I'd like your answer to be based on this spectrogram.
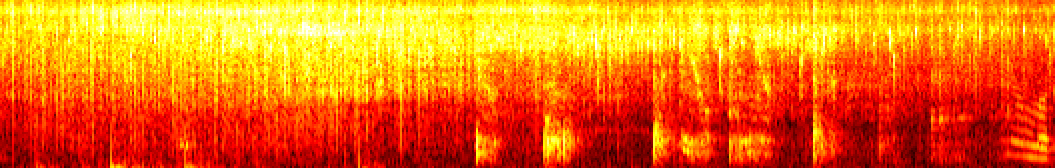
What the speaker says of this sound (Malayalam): ഇഞ്ചി വെളുത്തുള്ളി നമുക്ക് കൊടുക്കാം ഇതൊന്ന് നമുക്ക് ഇളക്കാം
